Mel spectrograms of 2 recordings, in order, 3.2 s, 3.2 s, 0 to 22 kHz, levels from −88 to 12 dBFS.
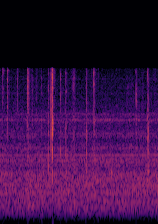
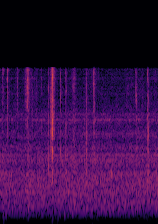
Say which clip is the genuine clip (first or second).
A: first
